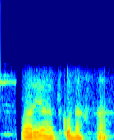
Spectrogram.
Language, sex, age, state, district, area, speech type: Kashmiri, female, 45-60, Jammu and Kashmir, Ganderbal, rural, conversation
